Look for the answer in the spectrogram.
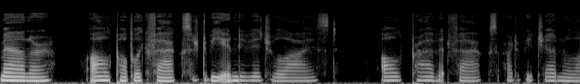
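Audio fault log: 2.39 s to end, sudden gain jump: speech and background noise drop together by about 7 dB at once. Likely an unramped digital gain change.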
